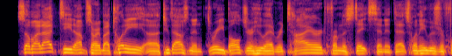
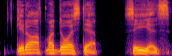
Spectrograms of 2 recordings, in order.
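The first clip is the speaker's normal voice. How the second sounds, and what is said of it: Attempted Boston accent, sounds Brooklyn. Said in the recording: “that was my attempt at a Southie accent. ... I think that was more Brooklyn.”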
